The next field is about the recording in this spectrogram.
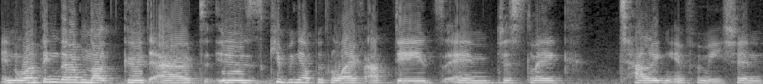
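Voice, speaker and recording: A woman talks at a moderate pace with a medium pitch, and noticeable noise sits in the background. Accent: Zimbabwean. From Zimbabwe, Kadoma and Harare. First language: Shona. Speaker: YouTuber. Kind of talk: casual sit-down vlog. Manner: casual, conversational.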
